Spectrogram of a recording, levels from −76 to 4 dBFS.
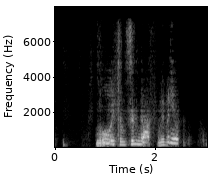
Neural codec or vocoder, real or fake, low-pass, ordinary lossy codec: codec, 44.1 kHz, 0.9 kbps, DAC; fake; 7.2 kHz; AAC, 32 kbps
